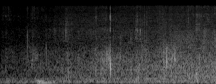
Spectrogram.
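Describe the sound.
Footsteps walking toward a dark-brown wooden hunting chalet in the middle of the Veluwe, soft and irregular over a steady hiss of background noise.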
